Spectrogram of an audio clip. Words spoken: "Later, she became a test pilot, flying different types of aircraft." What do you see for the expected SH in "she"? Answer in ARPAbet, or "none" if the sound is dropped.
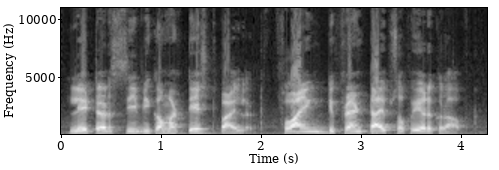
S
